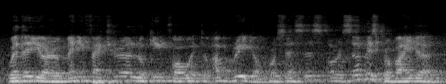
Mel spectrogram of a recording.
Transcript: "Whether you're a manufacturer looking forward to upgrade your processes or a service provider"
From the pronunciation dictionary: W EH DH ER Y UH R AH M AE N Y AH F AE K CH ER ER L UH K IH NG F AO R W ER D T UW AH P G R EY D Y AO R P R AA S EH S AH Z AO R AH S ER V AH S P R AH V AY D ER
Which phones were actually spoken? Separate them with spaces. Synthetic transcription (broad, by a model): W EH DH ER Y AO R AH M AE N Y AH F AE K CH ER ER L UH K IH NG F AO W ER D T UW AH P G R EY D Y AO P R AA S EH S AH S AO R AH S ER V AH S P R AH V AY D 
